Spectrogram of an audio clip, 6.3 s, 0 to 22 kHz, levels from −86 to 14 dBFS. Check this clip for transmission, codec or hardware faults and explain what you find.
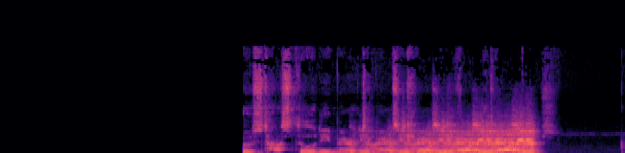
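Two faults are present in this speech recording: a dropout to silence at the very start and a feedback echo between two devices later on.

The audio dropout to silence is already under way when the clip begins and lasts until 2.43 s. That stretch is silent, with no room tone or noise floor, and the speech simply begins mid-flow when the signal returns. The likely cause is the input being lost, for example through a disconnected device, failed link or stray mute, while the recorder kept writing empty samples. Whatever was spoken during that gap is unrecoverable.

The feedback echo between two devices runs from 3.49 s to 5.52 s. Each phrase returns at a fixed interval of roughly 0.4 s, sounding progressively thinner and more metallic. Two devices on the same call share the room, so one plays back the other's microphone feed, which that microphone captures again. Neither echo canceller removes the other device's playback. 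The loop gain is high enough that the repeats build rather than decay, peaking at about 10 dB above the direct speech.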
